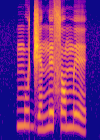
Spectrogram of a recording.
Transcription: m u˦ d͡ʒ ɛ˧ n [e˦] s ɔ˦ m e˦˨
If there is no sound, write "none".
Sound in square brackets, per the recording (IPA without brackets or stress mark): e˦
